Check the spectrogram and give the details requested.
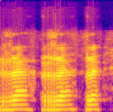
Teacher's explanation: जब आप कहेंगे र कहेंगे तो जीवा लुढ़कती हुई प्रतीत हो रही है। जैसे कहेंगे र तो ऐसा लग रहा है कि जीवा लुढ़क रही है। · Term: लुंठित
